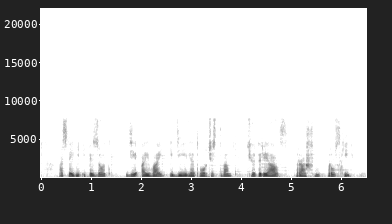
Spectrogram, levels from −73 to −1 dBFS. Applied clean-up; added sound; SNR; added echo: neural separator model SepFormer DNS4.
